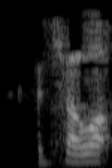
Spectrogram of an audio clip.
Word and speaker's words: Ochoa: S-H-A, V as in Victor, O-N-N-E. – Your last name? – Ochoa, O-C-H-O-A.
